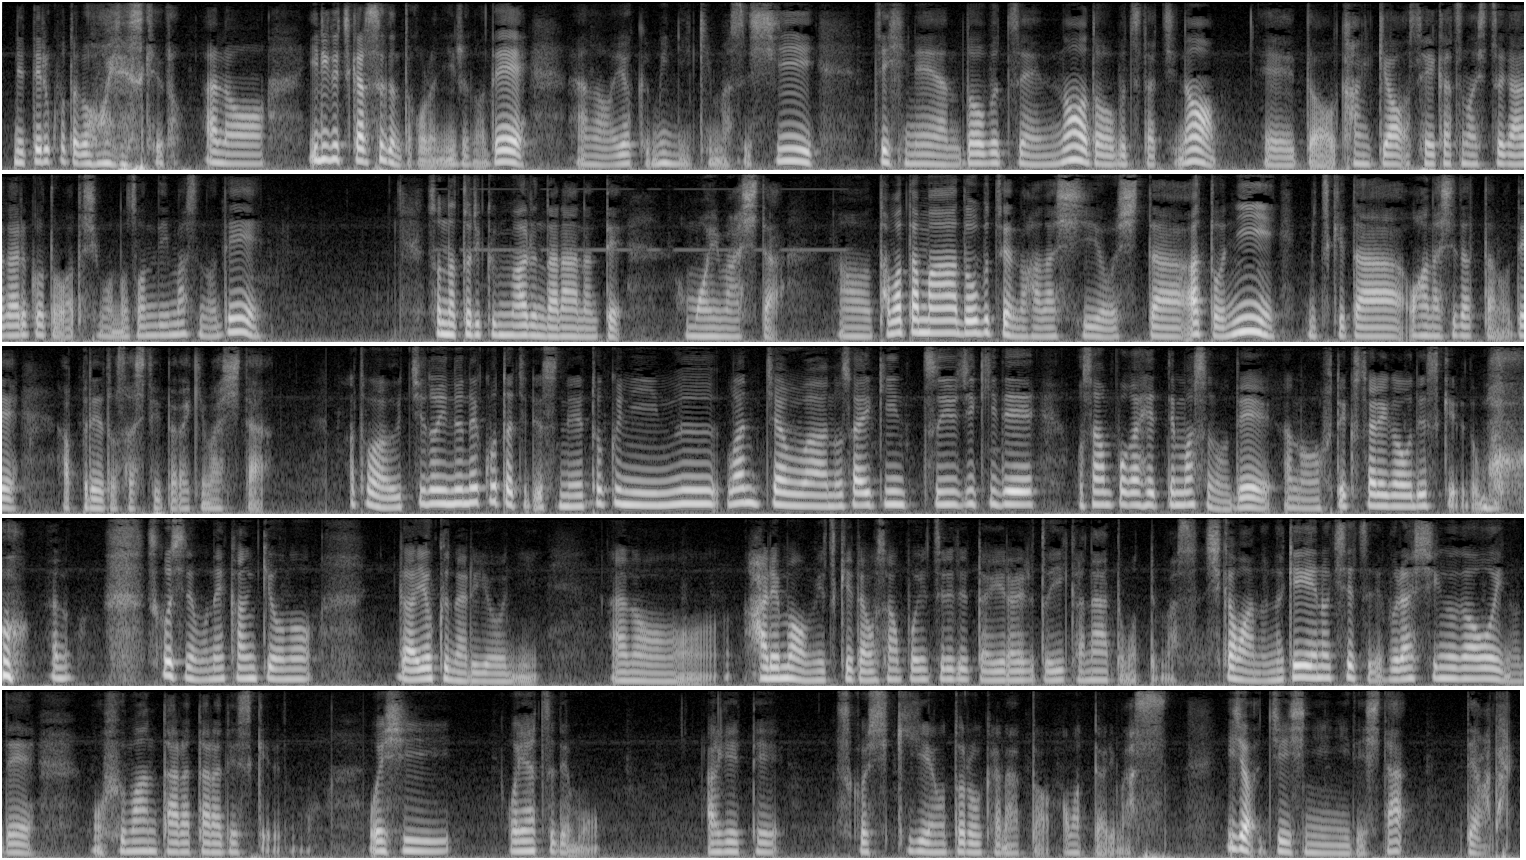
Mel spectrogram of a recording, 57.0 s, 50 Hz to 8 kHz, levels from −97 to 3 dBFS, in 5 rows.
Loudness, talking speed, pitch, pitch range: -22 LUFS, 350 characters per minute, 175 Hz, 155-200 Hz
